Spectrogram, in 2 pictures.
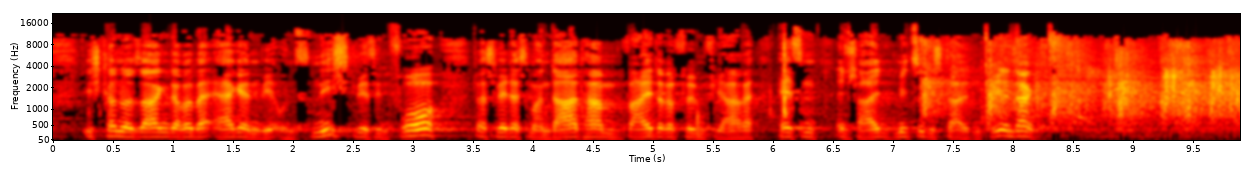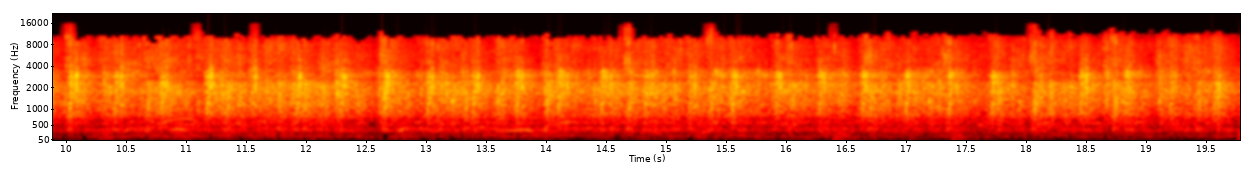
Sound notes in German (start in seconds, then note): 9.3 Beifall BÜNDNIS 90/DIE GRÜNEN und CDU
